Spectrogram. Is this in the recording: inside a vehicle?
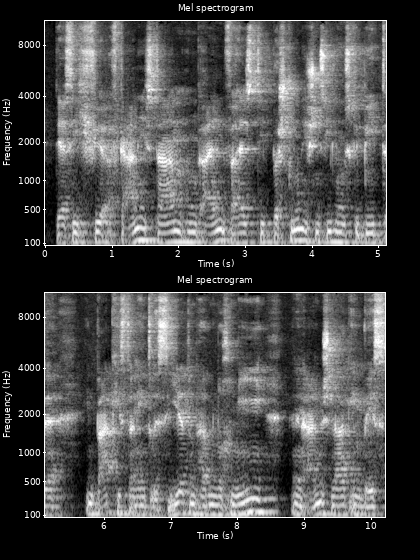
no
